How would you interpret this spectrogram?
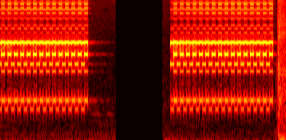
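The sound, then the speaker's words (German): A telephone rings loudly in two bursts separated by a brief silence, a bright trilling bell tone with no voices present. “Nutze deine Chance, wenn dein Telefon klingelt und helfe uns Radiomachern.”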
